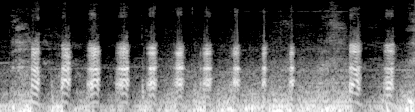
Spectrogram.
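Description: A man laughing in a quick run of short "ha" bursts, which stops about two and a half seconds in and picks up briefly near the end, over the low road rumble inside the pickup's cab.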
